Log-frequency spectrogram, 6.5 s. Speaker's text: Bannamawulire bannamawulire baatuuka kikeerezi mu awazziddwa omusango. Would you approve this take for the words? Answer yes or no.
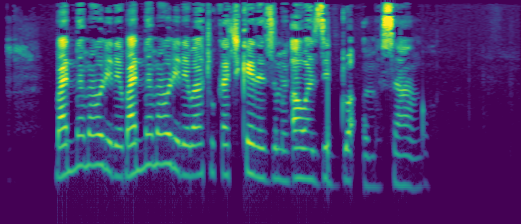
yes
